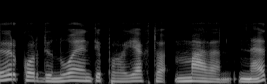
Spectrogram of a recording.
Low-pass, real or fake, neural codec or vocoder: 7.2 kHz; real; none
